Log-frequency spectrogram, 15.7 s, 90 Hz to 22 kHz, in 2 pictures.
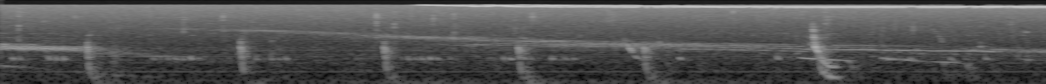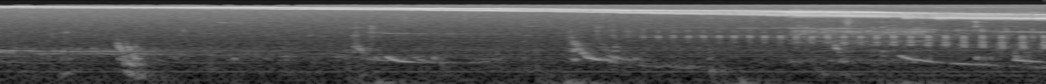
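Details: Under McMurdo Sound sea ice in Antarctica, November 2017, Weddell seal vocalizations picked up by the McMurdo Oceanographic Observatory 21 m below the ice: rapid rows of short downward chirps over long falling glides and a very high descending whistle.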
